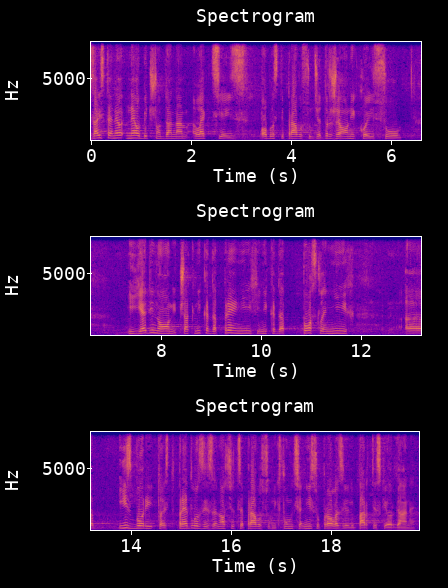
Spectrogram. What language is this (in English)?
Serbian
